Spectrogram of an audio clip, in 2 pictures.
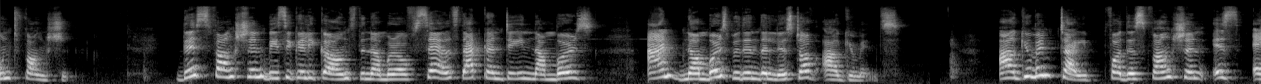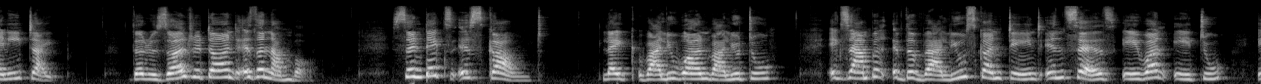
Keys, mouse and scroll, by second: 9.0 BackSpace, 9.5 Return, 10.6 click, 16.0 click, 17.2 5, 17.6 Return, 18.8-21.5 typing, 19.2 Return, 22.7 Return, 23.2-25.2 typing.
